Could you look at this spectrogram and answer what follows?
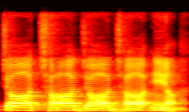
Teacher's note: आगे जो हमारा ये तालु है उसमें जाकर सटेगा। च बोल के देखिए, आपका जो जबान है आगे जो ऊपर छत है उस पे सटेगा।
